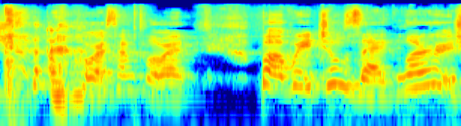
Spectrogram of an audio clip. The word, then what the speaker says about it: Rachel Zegler: So it's Rachel Zegler.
